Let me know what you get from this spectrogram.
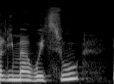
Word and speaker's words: Lima Wessou: C'est Youssoundour Lima Wessou. Est-ce que je l'ai bien prononcé, Lima Wessou? C'est Wessou ou Wessou? – Super bien, c'est comme ça, super.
